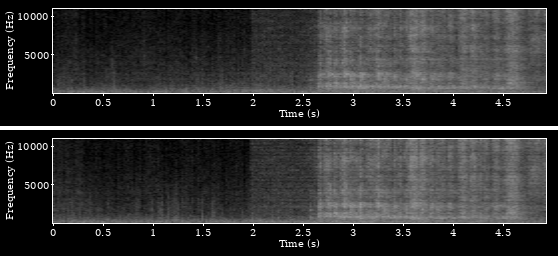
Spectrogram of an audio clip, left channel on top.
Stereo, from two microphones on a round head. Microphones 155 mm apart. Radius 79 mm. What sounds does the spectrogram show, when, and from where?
2.0 s writing: 20° right (ahead or behind), 1.7 m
